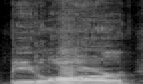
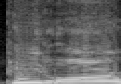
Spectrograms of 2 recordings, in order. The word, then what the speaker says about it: Pilar: pillar in the poor pilar is how it's pronounced pilar the newest pilar which is a pilar 3.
